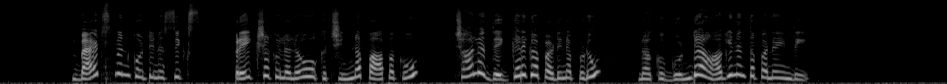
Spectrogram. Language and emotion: Telugu, surprised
